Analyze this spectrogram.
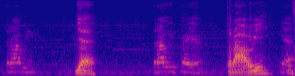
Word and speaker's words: Tarawih: the last time you went to Tarawih? What's it called? Tarawih. Yeah. Tarawih prayer.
